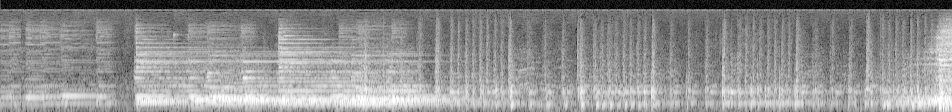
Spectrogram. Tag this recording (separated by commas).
Harpsichord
